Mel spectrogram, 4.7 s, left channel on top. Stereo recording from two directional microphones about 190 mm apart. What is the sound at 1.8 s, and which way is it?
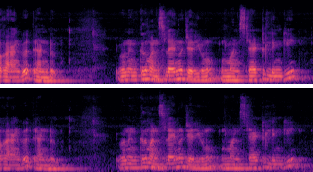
Speech, 25° left (ahead or behind).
